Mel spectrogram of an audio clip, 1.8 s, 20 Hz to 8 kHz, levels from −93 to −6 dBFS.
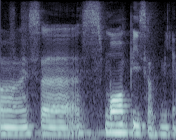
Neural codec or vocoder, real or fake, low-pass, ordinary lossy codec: none; real; none; none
